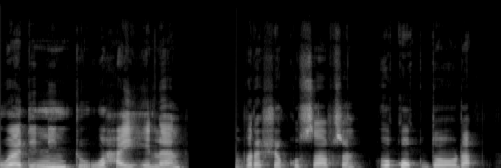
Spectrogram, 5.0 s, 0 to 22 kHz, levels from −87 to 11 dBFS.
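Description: At 2.16 s, just after "waxay helaan" and a 0.36 s pause, the speech resumes abruptly, its opening 196 ms swallowed before "ku saabsan". This is a clipped start after a pause: the output device dozed during the silence and took time to wake.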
